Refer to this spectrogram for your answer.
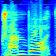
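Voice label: "chuánbō", Chinese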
